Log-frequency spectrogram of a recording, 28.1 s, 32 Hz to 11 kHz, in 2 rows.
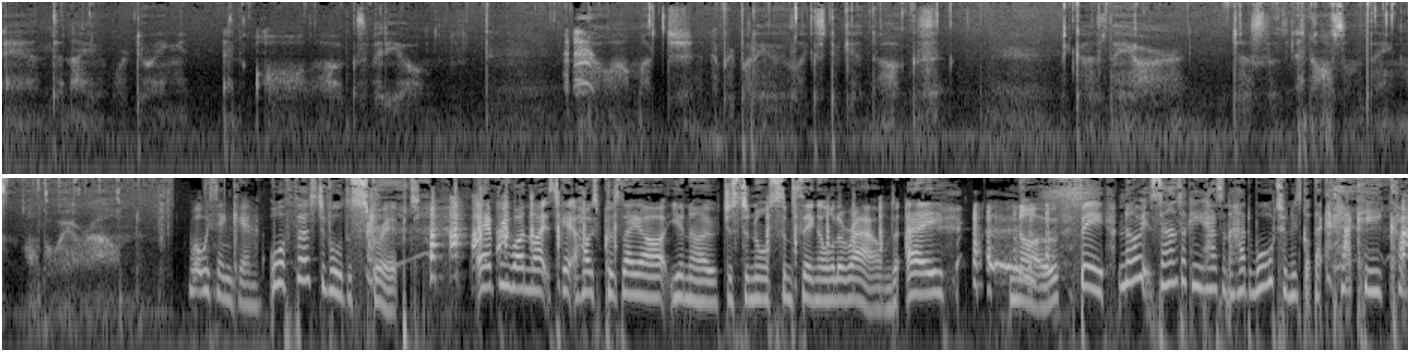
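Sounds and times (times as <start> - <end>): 
soft ASMR whispering: 0.0 - 4.2, 5.6 - 9.5, 10.6 - 15.6, 24.1 - 25.3
speech: 15.9 - 28.1
laughter: 17.7 - 20.4, 21.5 - 24.8, 27.3 - 28.1.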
